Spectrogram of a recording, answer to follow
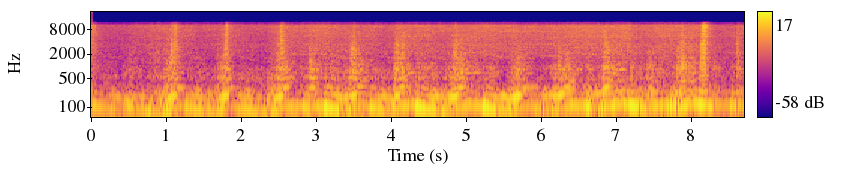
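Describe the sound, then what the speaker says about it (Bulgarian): A Peugeot 106 rally car revs hard at the start of a rally stage near Sliven, its engine note rising and falling in repeated loud surges with sharp pops, close and steady throughout. "Ивайло Симеонов от Vulcan Racing Team с Peugeot 106"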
